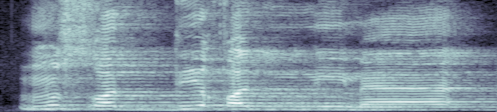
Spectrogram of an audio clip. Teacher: صاد کو بھی اور قاف کو بھی دونوں حرفوں کو پر کر کے پڑھیں گے، منہ بھر کے پڑھیں گے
